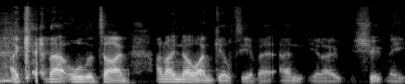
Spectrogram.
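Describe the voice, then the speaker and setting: Recorded very cleanly with a silent background and a dry, close sound with no echo, a man with a British accent talks fairly quickly with ordinary pitch variation. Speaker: YouTube gaming commentator. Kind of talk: interview.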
